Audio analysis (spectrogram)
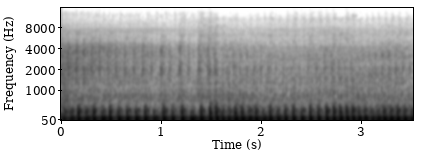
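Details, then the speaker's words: Honda Recon ATV with new big bore kit, clutch kit and 31-inch Silverback tires, cold start: quick even clacking about ten a second over a low single-cylinder thump; owner suspects piston slap until the engine warms up and the rings swell. "you hear that on crank up the little clack, I'm pretty sure that's just a little bit of piston slap going on until it warms up a little bit, probably until the piston rings swell, I'm guessing."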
